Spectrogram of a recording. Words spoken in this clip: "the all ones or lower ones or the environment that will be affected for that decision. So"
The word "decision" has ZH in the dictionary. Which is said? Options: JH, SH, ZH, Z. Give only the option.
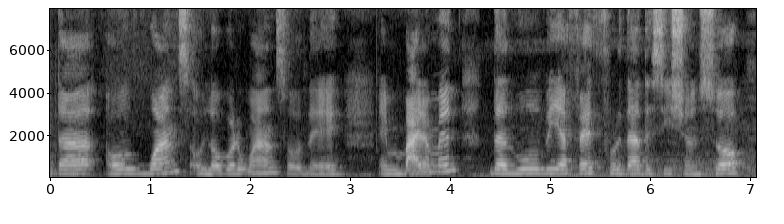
SH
